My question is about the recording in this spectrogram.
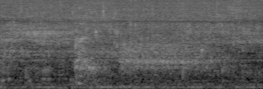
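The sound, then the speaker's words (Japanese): Steady running water splashes and gushes continuously as a shower stream rinses shampoo foam from hair at the nape and both sides of the head, with a brief louder surge partway through and no voices. “ここの泡を洗い流してて、頭の両サイドもジャブジャブ洗い流して、隅々まで泡をきれいに落として、”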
